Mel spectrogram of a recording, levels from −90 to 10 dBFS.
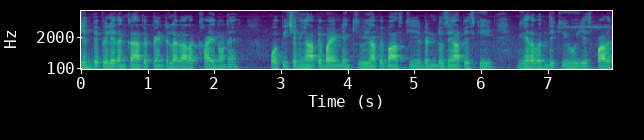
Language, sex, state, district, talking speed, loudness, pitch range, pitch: Hindi, male, Haryana, Rohtak, 265 wpm, -21 LUFS, 125-130 Hz, 125 Hz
